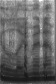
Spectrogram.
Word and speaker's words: aluminium: It's like aluminum, but you say it correctly. Maybe I'll actually be able to spell that if I use aluminium. I can't even say it. Aluminium.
